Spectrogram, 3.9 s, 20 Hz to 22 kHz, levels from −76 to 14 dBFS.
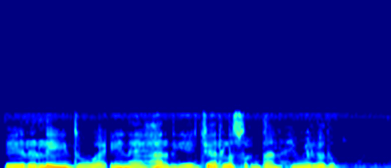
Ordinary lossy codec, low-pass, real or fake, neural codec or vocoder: Opus, 64 kbps; 7.2 kHz; real; none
